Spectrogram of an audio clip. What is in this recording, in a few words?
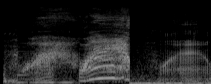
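wow, male; Owen Wilson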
